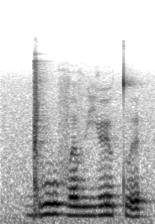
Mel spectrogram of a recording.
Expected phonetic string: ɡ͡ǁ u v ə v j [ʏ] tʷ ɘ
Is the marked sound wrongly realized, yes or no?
no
